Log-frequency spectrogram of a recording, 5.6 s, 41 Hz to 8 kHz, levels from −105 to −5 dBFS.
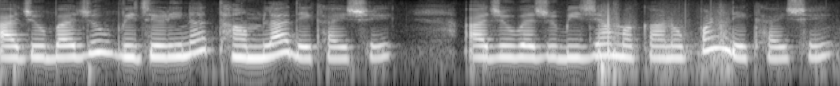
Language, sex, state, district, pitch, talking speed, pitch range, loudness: Gujarati, female, Gujarat, Valsad, 245 Hz, 120 wpm, 235-260 Hz, -17 LUFS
